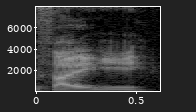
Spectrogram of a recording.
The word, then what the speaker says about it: Feige: of Hugh Jackman's Wolverine apparently him and Kevin feige that's how you pronounce it right foggy yep I had a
